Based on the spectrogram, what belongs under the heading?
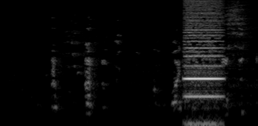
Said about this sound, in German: Das hat er nicht gesagt, das musst du rauspiepen. Pieps raus, ist cooler. dann wird niemals mal wissen, was da jetzt gerade gesagt wurde.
